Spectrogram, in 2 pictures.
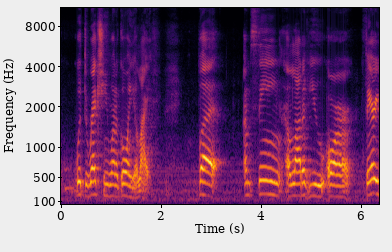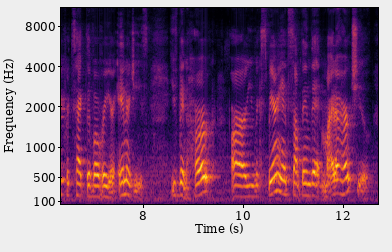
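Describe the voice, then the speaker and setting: A woman with a raspy voice giving a casual, chatty tarot reading, full of fillers and restarts. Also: medium pitch, a little mellow, slight background noise. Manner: chatty, repetitive, many um fillers. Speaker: tarot reader.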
